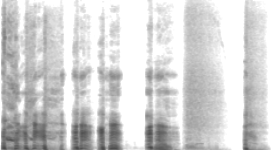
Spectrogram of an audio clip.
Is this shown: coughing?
yes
